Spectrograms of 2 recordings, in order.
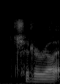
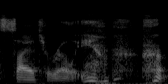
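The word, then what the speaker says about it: Ciattarelli: Chitterelli. I was pronouncing it Ciatarelli.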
